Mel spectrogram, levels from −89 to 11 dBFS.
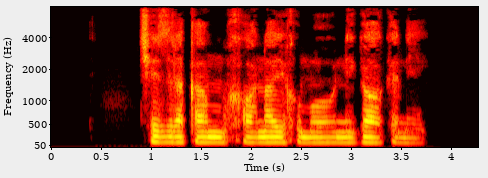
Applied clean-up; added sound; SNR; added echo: neural mask model Resemble Enhance denoiser.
